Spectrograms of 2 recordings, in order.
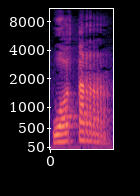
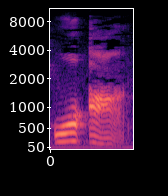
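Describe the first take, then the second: First: It is said in a Javanese-flavoured English accent. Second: It is said in a British accent. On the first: "Kalau Jonglish" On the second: "Kalau logatnya U K"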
